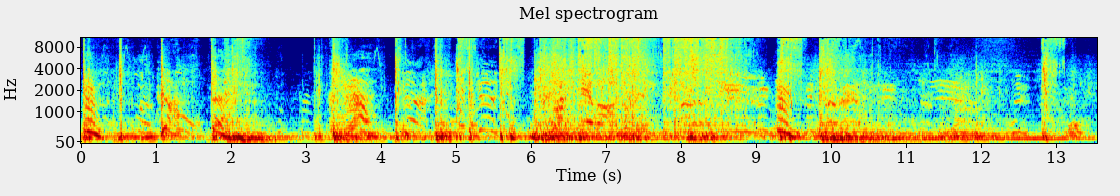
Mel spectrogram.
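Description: Punches land with heavy thuds in a fight.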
